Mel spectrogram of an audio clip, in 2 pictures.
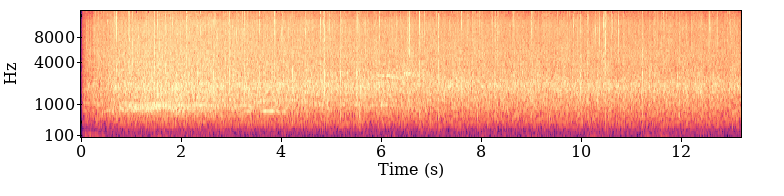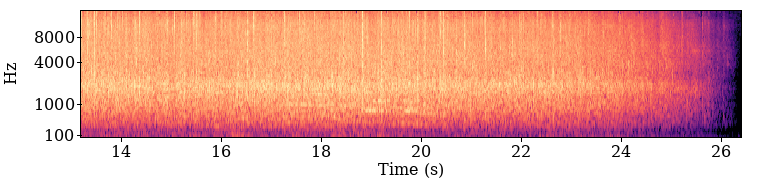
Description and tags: Applause Bravo
People claping and screaming BRAVO!
Not processed, its up to you)
clap, show, people, applause, polite, cheers, theater, cheer, foley, audience, performance, crowd, loud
